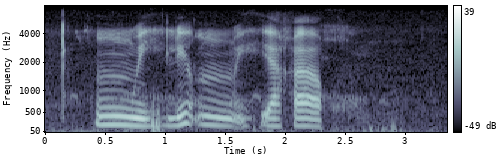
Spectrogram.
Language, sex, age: Tswana, female, 24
